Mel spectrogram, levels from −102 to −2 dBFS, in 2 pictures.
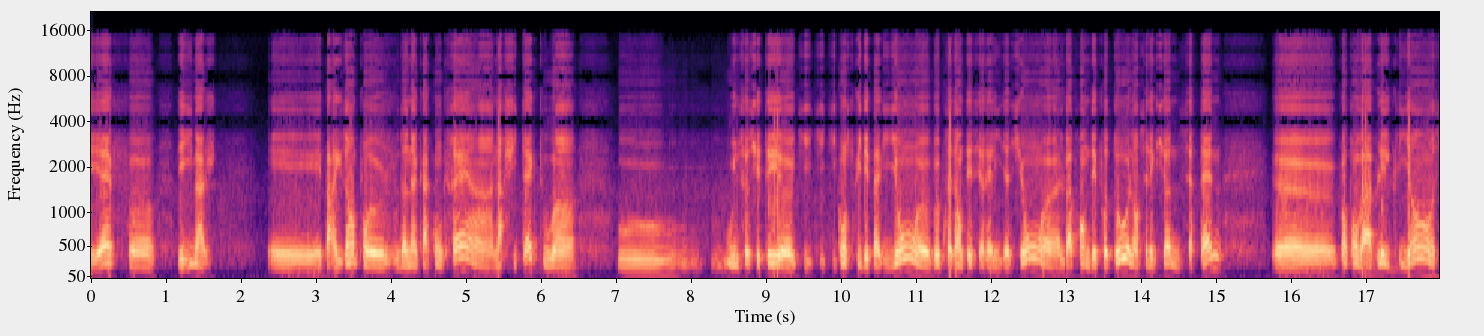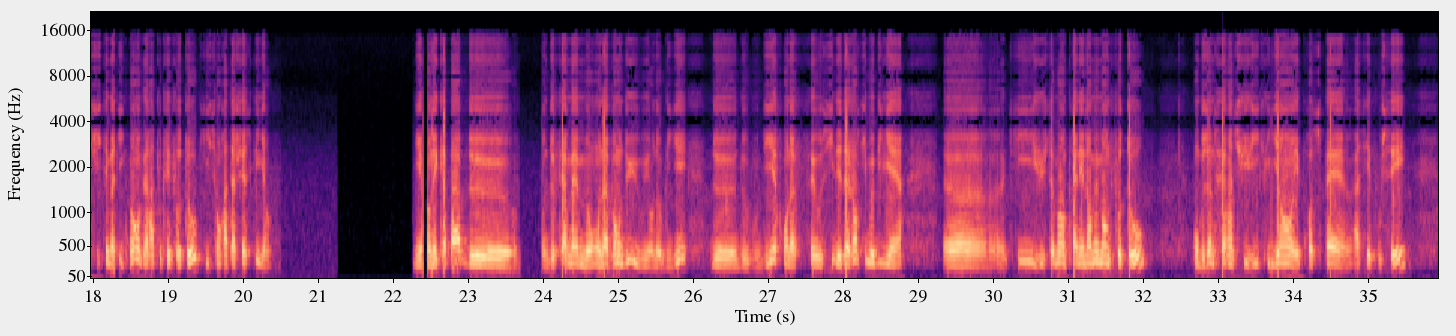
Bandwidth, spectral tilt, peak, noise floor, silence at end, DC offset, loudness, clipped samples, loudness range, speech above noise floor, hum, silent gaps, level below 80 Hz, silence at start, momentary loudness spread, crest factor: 15.5 kHz; -4.5 dB/octave; 0 dBFS; -81 dBFS; 0.45 s; under 0.1%; -15 LUFS; under 0.1%; 4 LU; 66 dB; none; none; -52 dBFS; 0 s; 11 LU; 16 dB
